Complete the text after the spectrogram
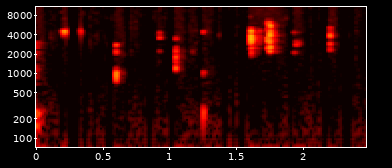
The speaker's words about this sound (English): And when I click on the Strong's number for this one,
